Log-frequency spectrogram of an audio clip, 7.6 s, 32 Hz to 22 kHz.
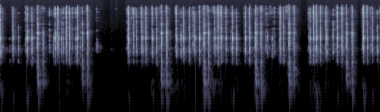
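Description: Gloved fingertips type continuously on a compact Keychron V1 mechanical keyboard with Tangerine switches and green and white plastic Matcha keycaps. Fast, bright, dry keystroke clacks come in rapid bursts with little low end. The typing pauses briefly near the two-second mark and again near six seconds.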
